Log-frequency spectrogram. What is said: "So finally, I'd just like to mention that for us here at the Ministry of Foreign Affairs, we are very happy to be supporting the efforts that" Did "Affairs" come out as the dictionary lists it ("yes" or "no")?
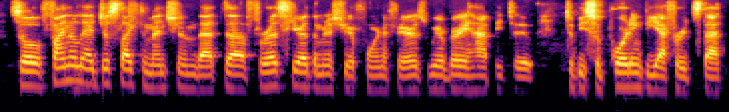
yes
